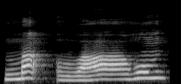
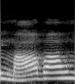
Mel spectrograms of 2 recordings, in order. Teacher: مأواہم، اسے ماواہم نہیں پڑھنا، میم زبر الف ما، جس الف پر جزم ہو اس پہ جھٹکا لگا کر پڑھتے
